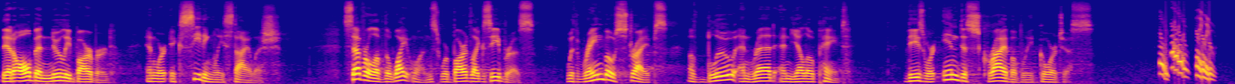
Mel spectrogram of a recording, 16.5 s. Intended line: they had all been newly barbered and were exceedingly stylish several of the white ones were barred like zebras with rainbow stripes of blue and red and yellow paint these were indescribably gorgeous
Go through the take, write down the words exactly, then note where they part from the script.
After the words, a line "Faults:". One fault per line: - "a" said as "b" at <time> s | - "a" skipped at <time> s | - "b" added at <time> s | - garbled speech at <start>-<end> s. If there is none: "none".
they had all been newly barbered and were exceedingly stylish several of the white ones were barred like zebras with rainbow stripes of blue and red and yellow paint these were indescribably gorgeous
Faults:
none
